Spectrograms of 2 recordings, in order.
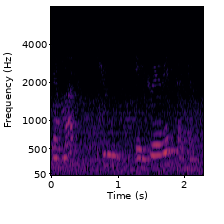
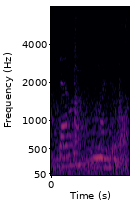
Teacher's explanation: Este sonido palatal se produce de manera semejante a la lateral alveolar L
